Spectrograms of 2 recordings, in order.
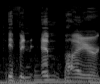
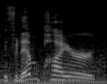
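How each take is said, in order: First: It is said in a put-on character voice. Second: It is said in the speaker's ordinary voice. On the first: The speaker calls it right. "Frog voice. I'm the Emperor" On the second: The speaker calls it wrong. "it just kind of sounds wrong in my usual voice"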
